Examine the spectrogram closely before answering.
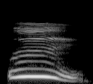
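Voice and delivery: И sung out long and loud; isolated vowel held. Shown as a demonstration. Teacher showing И can be sung, long held vowel. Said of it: "Спробуємо проспівати цей звук".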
